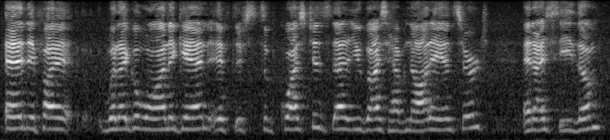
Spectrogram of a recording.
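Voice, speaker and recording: A woman's voice: fairly high pitch, fairly even intonation, normal speed, a bit bright, a little hiss or hum, rough recording. A woman in her fifties giving informal personal voice messages in a plainspoken, earnest, emphatic way, repeating herself for stress. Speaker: community member speaking about a case. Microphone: phone voice message.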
